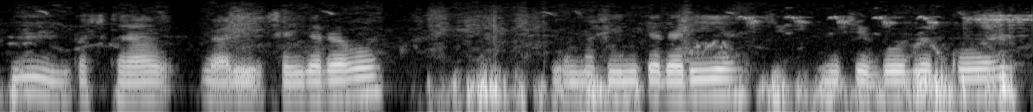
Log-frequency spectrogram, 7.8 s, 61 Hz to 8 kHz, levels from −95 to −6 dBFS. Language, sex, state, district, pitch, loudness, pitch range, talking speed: Hindi, male, Uttar Pradesh, Budaun, 120 Hz, -25 LUFS, 115-130 Hz, 110 wpm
